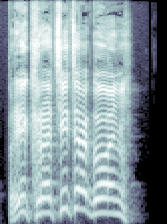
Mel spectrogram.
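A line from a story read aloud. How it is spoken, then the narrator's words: Commanding bark. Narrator (Russian): командирским голосом, который приобрел в бытность сержантом сил самообороны, рявкнул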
